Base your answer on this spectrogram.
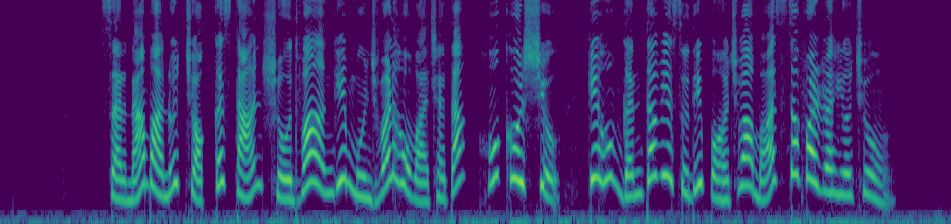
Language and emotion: Gujarati, happy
